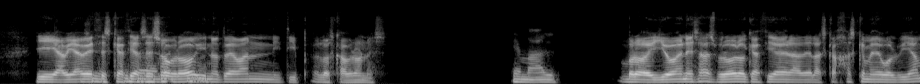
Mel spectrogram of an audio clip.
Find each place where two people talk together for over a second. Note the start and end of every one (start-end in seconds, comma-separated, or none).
0.8-2.1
